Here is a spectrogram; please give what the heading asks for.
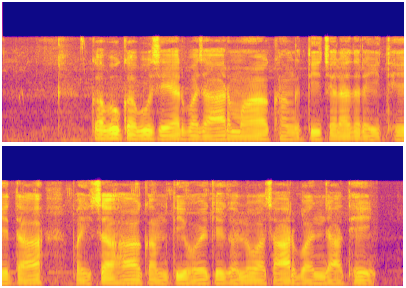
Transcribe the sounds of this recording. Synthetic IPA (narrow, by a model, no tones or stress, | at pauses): kəbʱukəbʱus̬ejəɾbəd͡ʒaːɾmakʰə̃ŋɡt̪it͡ʃələt̪ɾəɦit̪ʰet̪apəɪsaɦakəmt̪iɦoekeɡʱəloasaːɾbənd͡ʒaːt̪ʰeː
